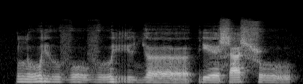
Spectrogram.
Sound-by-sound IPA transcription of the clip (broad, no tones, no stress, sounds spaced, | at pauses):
l o ɾʲ ʊː v oː v ʊː rʲ ʊ ʎ ɐː | ɾʲ ɛ ɬ a ɬ o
